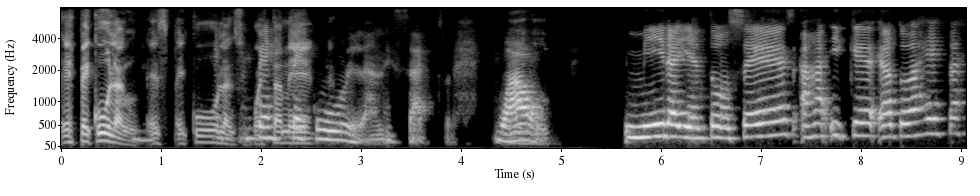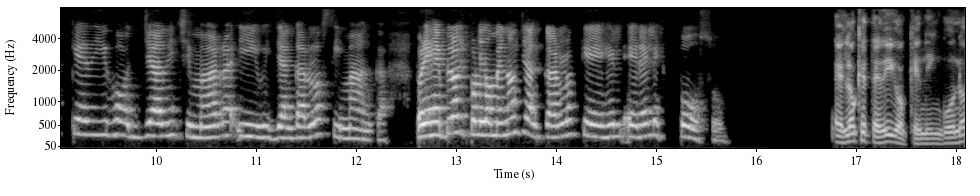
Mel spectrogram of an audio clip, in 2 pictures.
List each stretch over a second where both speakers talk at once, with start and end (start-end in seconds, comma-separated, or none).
1.5-2.7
